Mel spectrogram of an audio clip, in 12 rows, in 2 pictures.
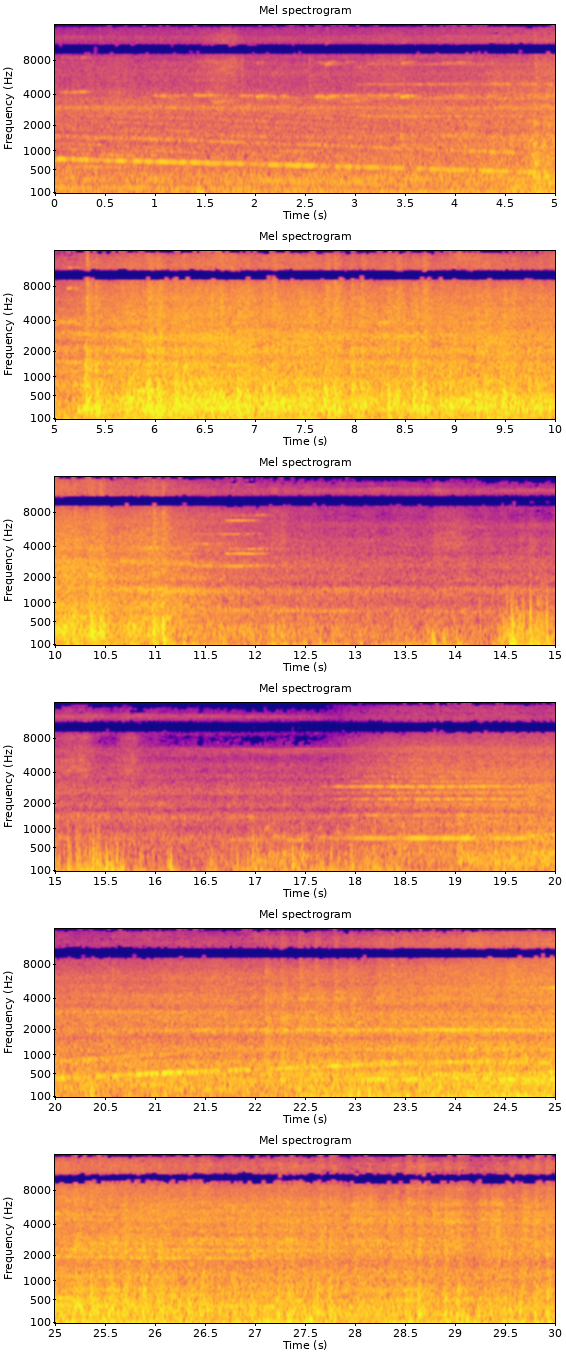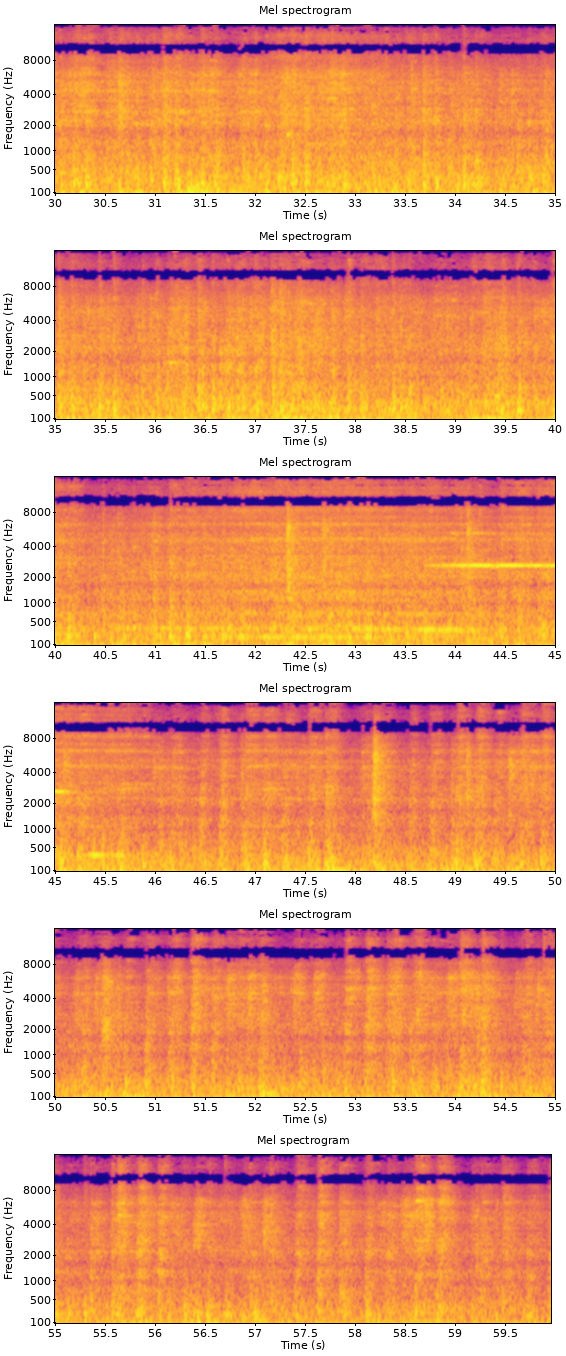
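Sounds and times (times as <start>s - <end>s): rising train whine: 0.0s - 59.9s
high wheel squeal: 43.6s - 45.8s.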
